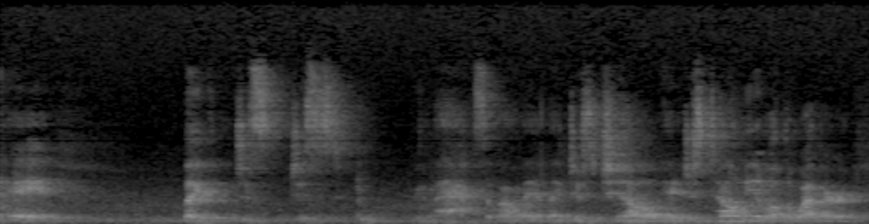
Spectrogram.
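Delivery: hushed, soothing mom talking her son down; soft calming. Retold or imitated. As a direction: soothe him down gently and quietly.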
